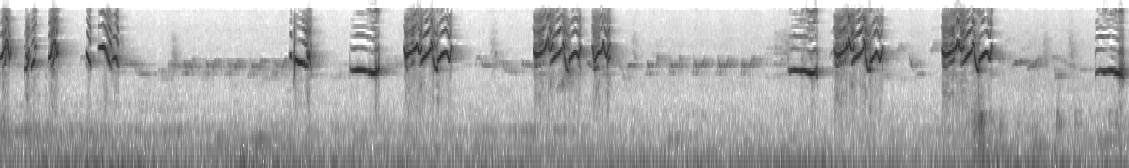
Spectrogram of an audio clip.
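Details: Male oriental magpie-robin in full song meant to draw rivals into answering, mixing scratchy buzzy bursts with sustained flat whistles and quick upswept chirps, phrases recurring roughly every two to three seconds.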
